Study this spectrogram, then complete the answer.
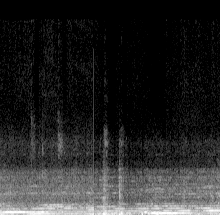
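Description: A Howrah–Belur Math local train picks up speed, heard from inside as a rumbling ride with tonal whines and a few sharp rattles and clunks midway.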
